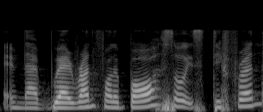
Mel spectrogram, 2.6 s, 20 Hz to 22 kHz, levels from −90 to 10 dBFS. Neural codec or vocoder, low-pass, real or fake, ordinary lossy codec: none; 7.2 kHz; real; none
